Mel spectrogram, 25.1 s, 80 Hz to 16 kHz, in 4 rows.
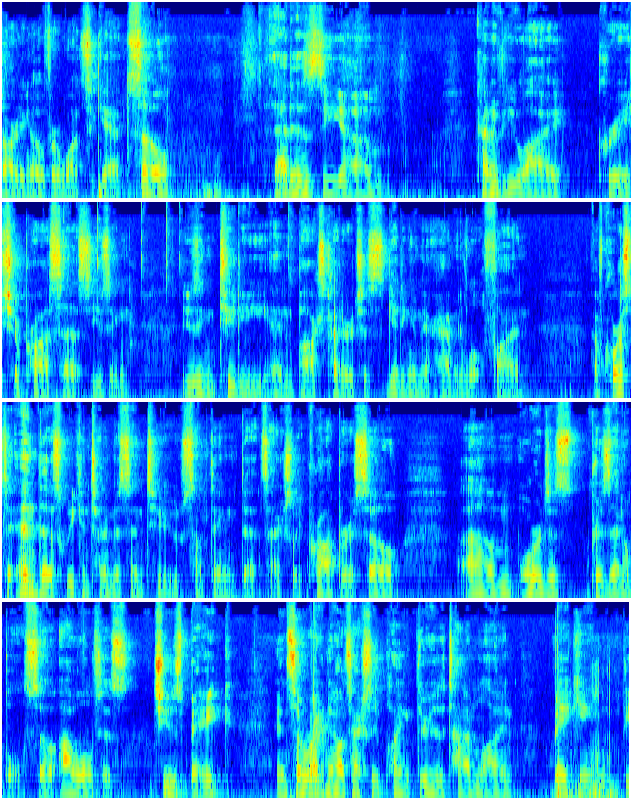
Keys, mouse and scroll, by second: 6.7 click, 6.8 middle click, 7.1 scroll down 2, 7.5 shift+middle click, 7.9 double middle click, 9.5 scroll up 2, 10.1-11.3 scroll down 1, 18.3 click.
